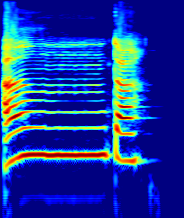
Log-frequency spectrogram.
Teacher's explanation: cenderung ke huruf nun atau n contoh di huruf ta contohnya jadi tidak sampai ke belakang ya tidak dibaca Eng · yaitu tak PO dan dal Nah kenapa disebut ikhfa aqrab karena makhraj dari tapodal ini dekat dengan huruf nun sehingga membunyikannya lebih cenderung ke huruf nun atau n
